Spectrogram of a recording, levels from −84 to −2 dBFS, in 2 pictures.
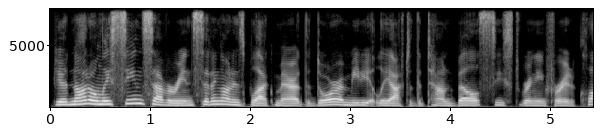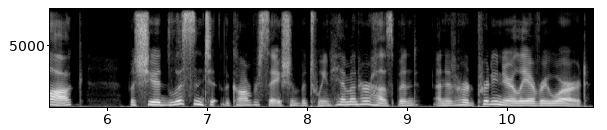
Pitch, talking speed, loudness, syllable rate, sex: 195 Hz, 235 wpm, -18 LUFS, 6.5 syllables/s, female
